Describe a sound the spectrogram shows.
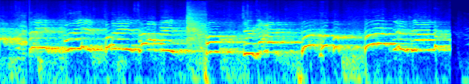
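A man screams in pain.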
